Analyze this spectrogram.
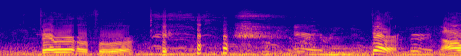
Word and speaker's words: Ferrer: Ferrer.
